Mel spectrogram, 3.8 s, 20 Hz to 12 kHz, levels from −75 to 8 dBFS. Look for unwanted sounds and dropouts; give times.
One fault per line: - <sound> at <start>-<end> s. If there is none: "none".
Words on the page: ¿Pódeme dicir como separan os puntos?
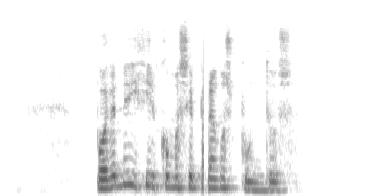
- dropout at 2.0-2.1 s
